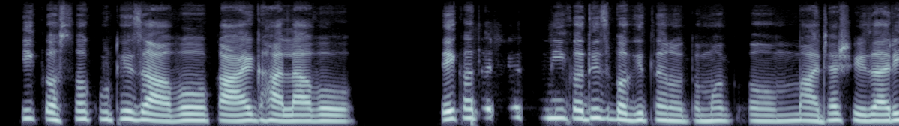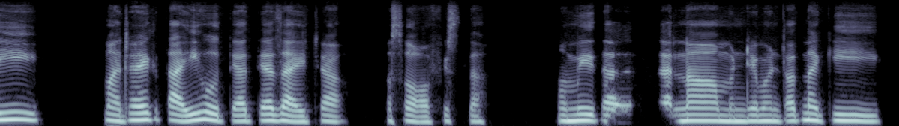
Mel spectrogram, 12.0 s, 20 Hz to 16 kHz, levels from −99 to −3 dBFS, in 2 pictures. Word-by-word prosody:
की 245 - -1
कसं, 215 +1 0
कुठे 225 +1 0
जावं, 190 -2 +3
काय 180 0 +4
घालावं? 175 -2 +1 0.6
ते 225 - +6
कदाचित 260 +2 -3 0.2
मी 260 0 +3
कधीच 250 0 +2
बघितलं 200 -2 +2
नव्हतं. 175 -1 -2
मग 180 0 0
अ, 175 -1 -2 0.2
माझ्या 185 +1 0
शेजारी 195 +3 +2 0.5
माझ्या 190 +1 0
एक 200 0 +2
ताई 185 -1 +2
होत्या, 180 -5 0
त्या 185 0 +1
जायच्या 165 -2 -1 0.3
असं 170 +1 -6
ऑफिसला. 160 +1 -6 0.5
मग 175 - 0
मी 180 +1 +4
त्यां 175 - -2
त्यांना 180 - -1
म्हणजे 170 0 +1
म्हणतात 175 0 -1
ना, 200 - +3
की 180 -3 0
185 Hz, 160 wpm, -24 LUFS, 175-205 Hz, 0.6 s, ते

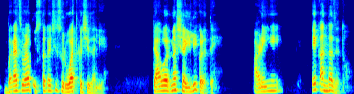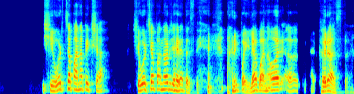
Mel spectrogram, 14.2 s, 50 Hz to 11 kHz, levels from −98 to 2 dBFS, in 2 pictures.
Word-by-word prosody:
बऱ्याच 175 +6 +2
वेळा 190 +1 +5
पुस्तकाची 180 +1 -5
सुरुवात 155 -2 +3
कशी 140 -1 -4
झाली 95 -4 -10
आहे? 90 - -20 0.9
त्यावरनं 175 +4 +4
शैली 170 +1 +1
कळते - - -4 0.9
आणि 170 +5 -3 0.7
एक 215 +1 -2
अंदाज 185 -1 0
येतो - - -16 1.0
की - - -7
शेवटच्या 220 +8 +2
पानापेक्षा 220 -1 0 0.7
शेवटच्या 215 +5 +3
पानावर 225 -1 +2
जाहिरात 190 0 +3
असते - - -9 0.6
आणि 180 0 -2
पहिल्या 195 - +2
पानावर 205 +1 +3
अ, 165 +3 -5 0.5
खरं 160 -5 +5
असतं 125 +2 -17
180 Hz, 115 wpm, -23 LUFS, 160-210 Hz, 1.0 s, वेळा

